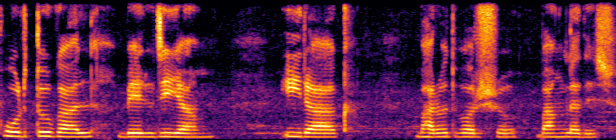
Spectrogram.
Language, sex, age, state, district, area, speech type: Bengali, female, 60+, West Bengal, Purulia, urban, spontaneous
